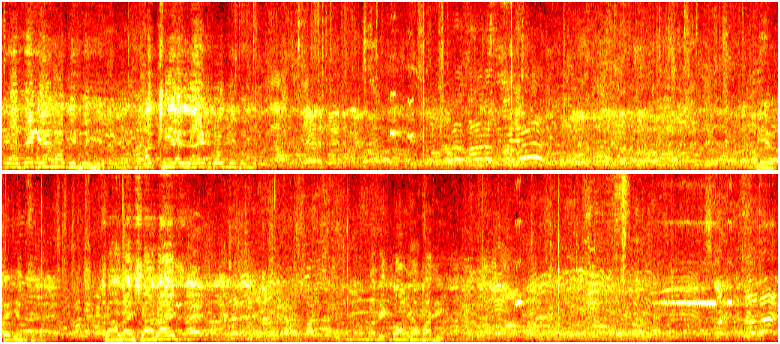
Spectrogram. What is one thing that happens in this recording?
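A large outdoor crowd chatters and cheers.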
